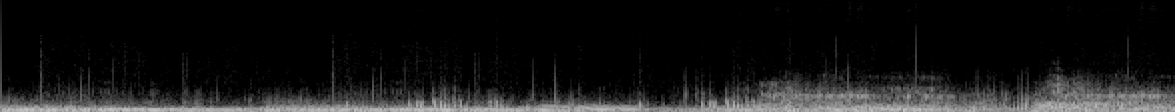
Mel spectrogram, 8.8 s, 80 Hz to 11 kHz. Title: stomach growling 2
